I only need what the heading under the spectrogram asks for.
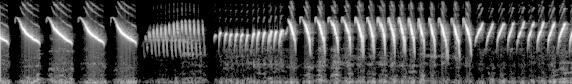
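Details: Canary song intended to get young canaries singing: four descending whistles, a buzzy trill, a steady rising buzz, then a long fast tour of rapid down-slurred notes.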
